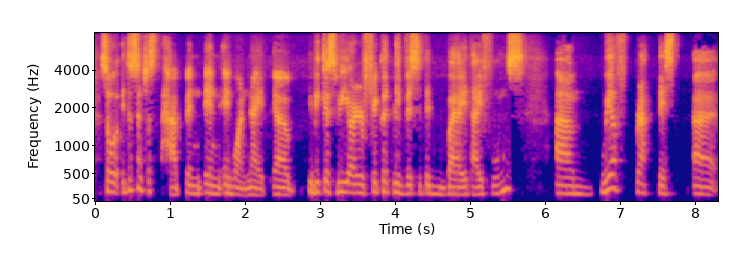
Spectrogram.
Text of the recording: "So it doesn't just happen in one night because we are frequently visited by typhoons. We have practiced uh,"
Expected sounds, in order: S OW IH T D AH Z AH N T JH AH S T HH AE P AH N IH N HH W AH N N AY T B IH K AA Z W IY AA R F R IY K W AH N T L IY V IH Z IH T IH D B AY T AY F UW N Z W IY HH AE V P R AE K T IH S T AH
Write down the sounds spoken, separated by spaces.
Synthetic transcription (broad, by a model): S OW IH T D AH S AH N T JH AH S T HH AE P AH N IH N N W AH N N AY T B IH K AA S W IY AA R F R IY K W AH N T L IY V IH S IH T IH D B AY T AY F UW N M W IY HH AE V P R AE K T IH S T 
